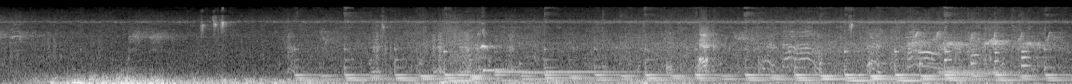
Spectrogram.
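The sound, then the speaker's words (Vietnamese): A deep roll of thunder opens, followed by a steady, dense hiss of heavy rain that continues throughout, with soft musical tones layered over the downpour. “nhưng một cơn mưa rông đã gột sạch mọi xúc cảm lãng mạn, hay có lẽ nó không đáng để làm con khỉ đực đầu đàn phải để ý tới.”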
